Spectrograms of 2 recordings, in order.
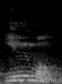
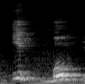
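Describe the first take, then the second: First: 잇몸 as in-mom, the t turned to n; natural 잇몸. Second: 잇몸 split as it, mom with a stopped t; unassimilated 잇몸. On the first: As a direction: link 잇몸 smoothly with an n. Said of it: "이런 식으로 발음하잖아요". ("인몸"으로 이어서 발음) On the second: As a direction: break 잇몸 after a hard final t. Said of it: "이렇게 발음하지 않고". ("읻, 몸"으로 끊어서) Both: Shown as a demonstration.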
